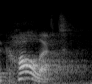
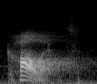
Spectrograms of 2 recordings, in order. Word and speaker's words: collect: The collect is the prayer that we use at the opening of worship, and it is pronounced collect, not collect.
